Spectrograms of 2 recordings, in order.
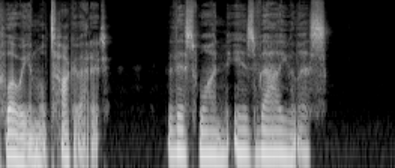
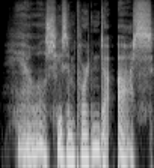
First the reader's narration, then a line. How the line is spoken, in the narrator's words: Young growled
